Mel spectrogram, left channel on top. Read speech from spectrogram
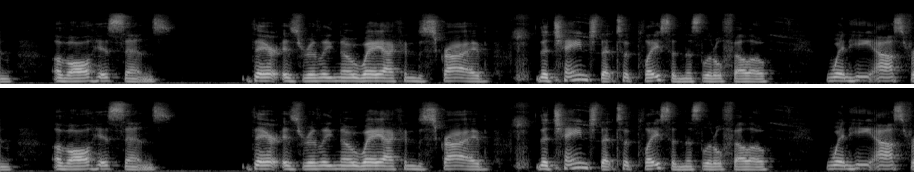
of all his sins. There is really no way I can describe the change that took place in this little fellow. When he asked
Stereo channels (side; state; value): both; identical; correlation 1.00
